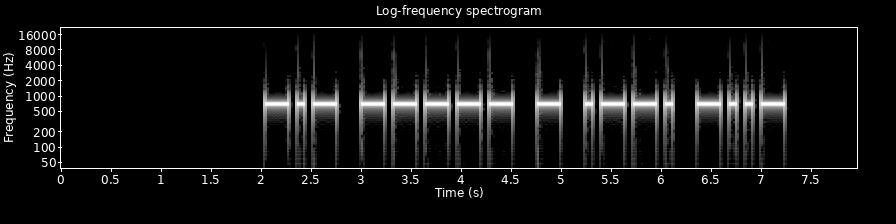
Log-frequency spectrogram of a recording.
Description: Morse code, heard as a keyed tone, about 15 wpm, 700 Hz. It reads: K0TPX
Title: USA Call Signs - 5 Characters - Repeated 2x - 15wpm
